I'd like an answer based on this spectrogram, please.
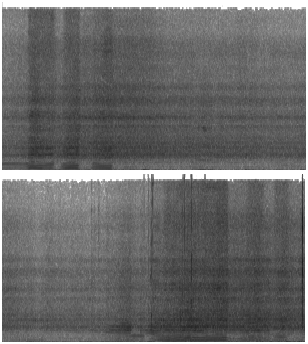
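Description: Offroad racing engines revving hard over a steady low rumble. The pitch climbs and drops in quick sweeps around the start, then again more strongly from about eight seconds in.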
